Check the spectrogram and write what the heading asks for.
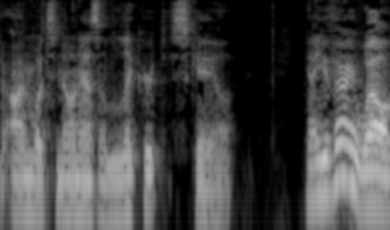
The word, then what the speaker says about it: Likert: And the first thing is you might have heard it called Likert scale, which is very common to call it that. But it's actually Likert. So it's pronounced Likert instead of Likert.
